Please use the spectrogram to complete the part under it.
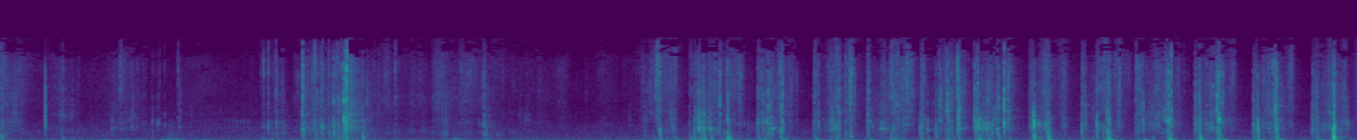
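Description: Tarot cards being shuffled to draw a clarifier card give crisp papery riffles and slaps, sparse and softer at first, then a quick, busy run of many sharp flicks.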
